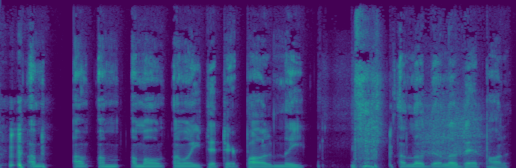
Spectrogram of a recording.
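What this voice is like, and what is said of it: Sling Blade character impression. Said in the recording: “Sling Blade, greatest movie of all time. ... Do your impression.”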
